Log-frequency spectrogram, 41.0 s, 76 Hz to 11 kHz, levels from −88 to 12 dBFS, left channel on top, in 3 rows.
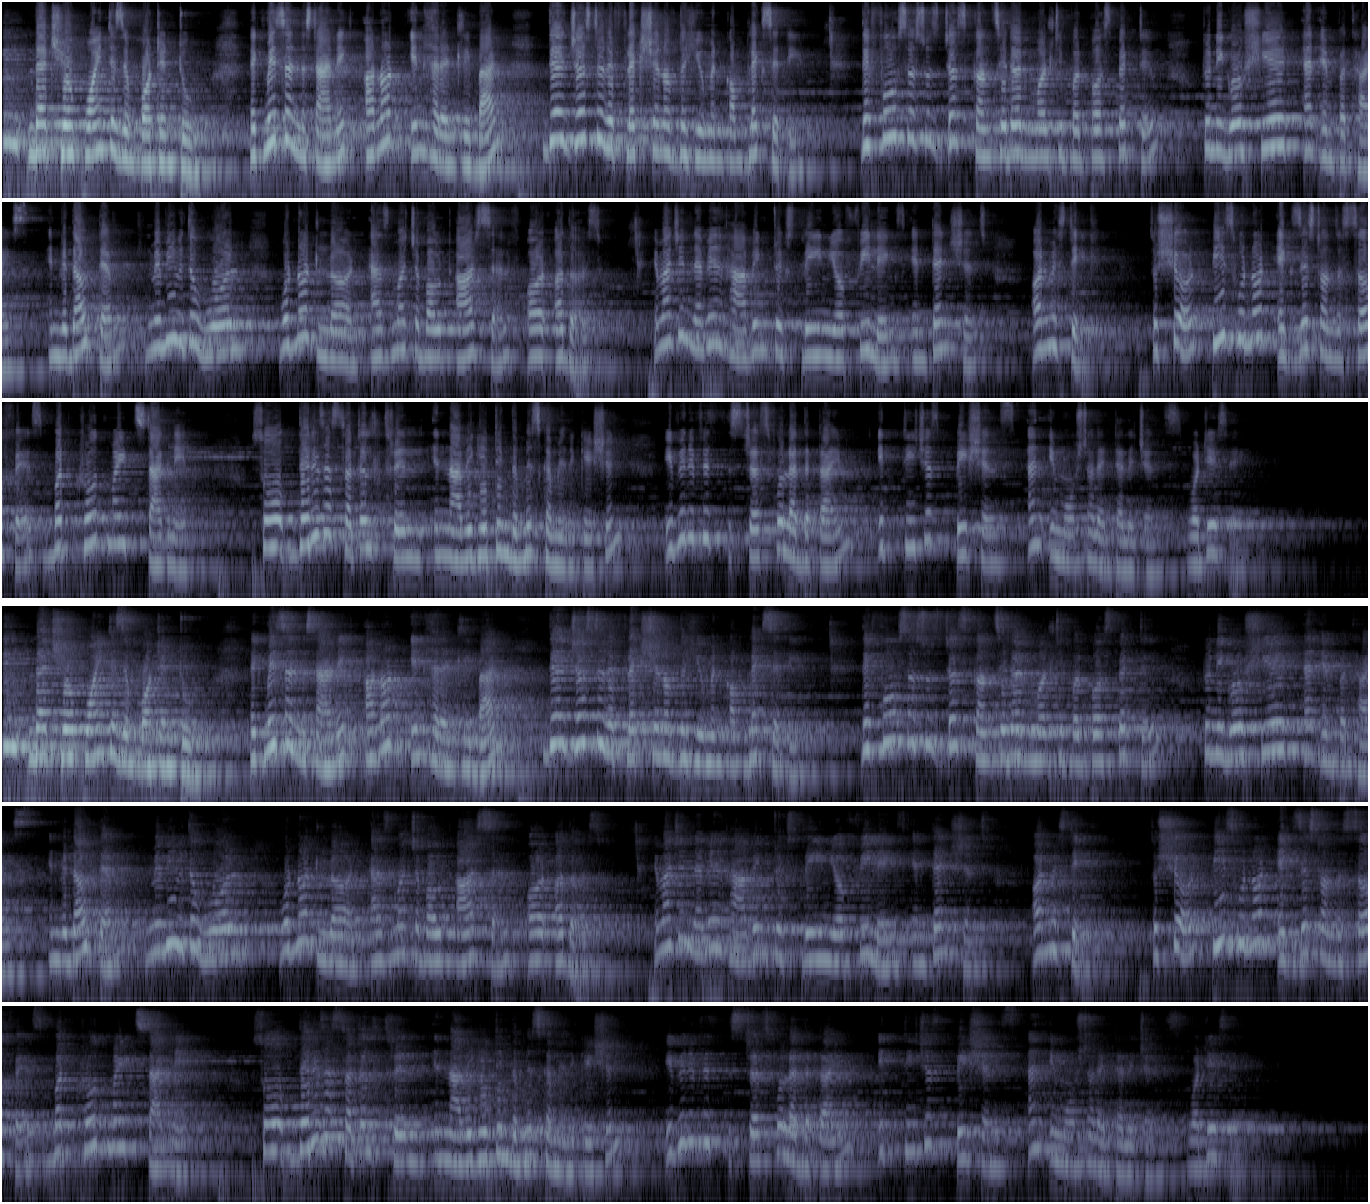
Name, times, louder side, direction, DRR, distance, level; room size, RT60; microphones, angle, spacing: voice 1, 0.0-13.8 14.1-16.1 16.4-19.5 20.2-23.5 24.0-24.5 25.2-33.5 33.9-37.3 37.6-38.9 39.2-39.7, left 4 dB, 85° left, 9 dB, 0.5 m, -32 dB
8.2 x 6.6 x 6.8 m, 2.3 s
head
